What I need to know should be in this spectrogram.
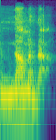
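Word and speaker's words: Nʉmʉnʉʉ: Again, I wanted to reinforce the Comanche, we are the Numina. That is how you say Comanche in our language, Numina.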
